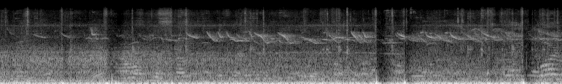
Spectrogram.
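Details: A chestnut-bellied seed finch singing in a Linden club whistling competition between two caged birds: a steady chain of short, high, down-slurred whistles, with a busy crowd of people talking throughout.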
